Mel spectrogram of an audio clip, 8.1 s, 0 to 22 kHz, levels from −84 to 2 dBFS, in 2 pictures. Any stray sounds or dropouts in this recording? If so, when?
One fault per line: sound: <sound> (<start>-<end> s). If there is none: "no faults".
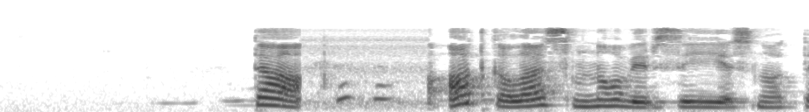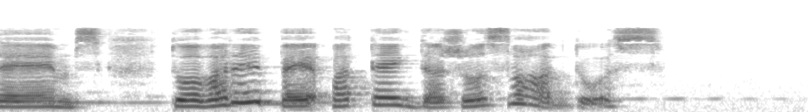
sound: laugh (1.6-2.0 s)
